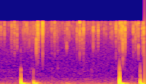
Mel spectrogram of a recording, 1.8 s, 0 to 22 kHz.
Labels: {"label": "biophony, double pulse", "recorder": "SoundTrap 300"}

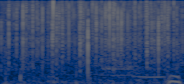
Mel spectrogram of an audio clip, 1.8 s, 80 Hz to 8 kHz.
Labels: {"label": "biophony, cascading saw", "recorder": "SoundTrap 600 or HydroMoth"}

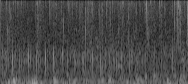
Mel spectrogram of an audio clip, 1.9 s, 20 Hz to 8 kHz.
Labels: {"label": "biophony, rattle", "recorder": "SoundTrap 500"}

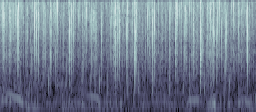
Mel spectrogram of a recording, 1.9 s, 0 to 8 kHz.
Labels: {"label": "biophony, cascading saw", "recorder": "SoundTrap 600 or HydroMoth"}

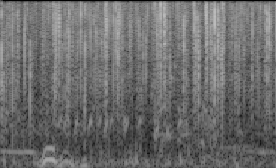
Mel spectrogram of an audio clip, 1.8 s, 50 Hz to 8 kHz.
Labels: {"label": "biophony, cascading saw", "recorder": "SoundTrap 600 or HydroMoth"}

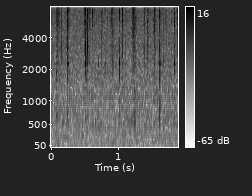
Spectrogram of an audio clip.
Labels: {"label": "ambient", "recorder": "HydroMoth"}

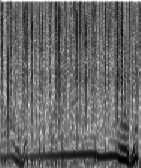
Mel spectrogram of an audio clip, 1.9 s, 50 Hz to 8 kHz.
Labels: {"label": "biophony, cascading saw", "recorder": "SoundTrap 600 or HydroMoth"}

